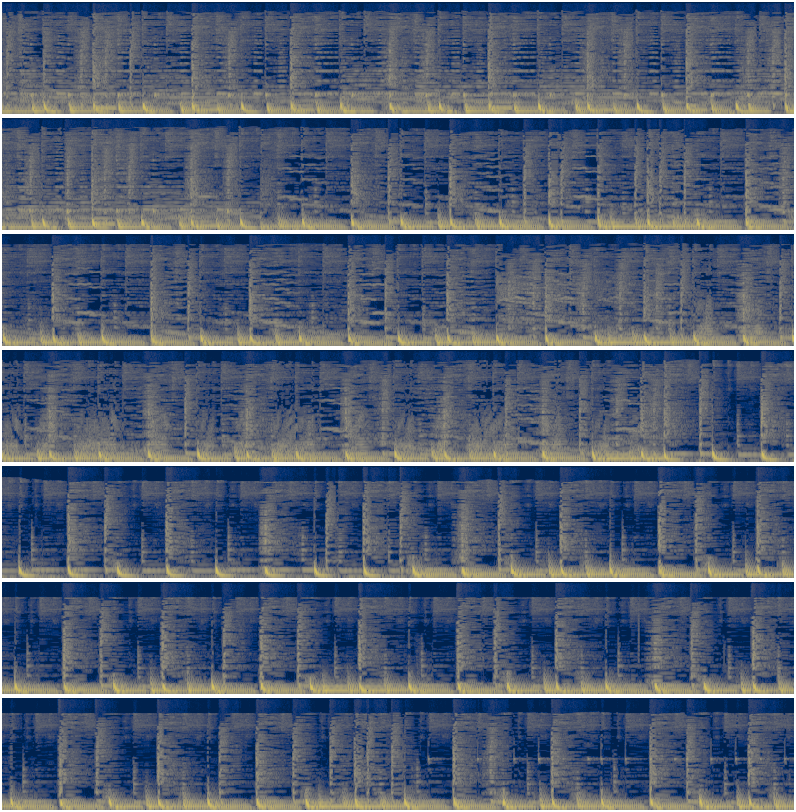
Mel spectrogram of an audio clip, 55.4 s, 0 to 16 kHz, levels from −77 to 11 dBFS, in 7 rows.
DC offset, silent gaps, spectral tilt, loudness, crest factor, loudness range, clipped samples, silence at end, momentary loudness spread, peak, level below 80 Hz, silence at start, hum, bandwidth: under 0.1%; none; -5 dB/octave; -16 LUFS; 14 dB; 2 LU; under 0.1%; 0 s; 4 LU; 0 dBFS; -20 dBFS; 0 s; none; 16 kHz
